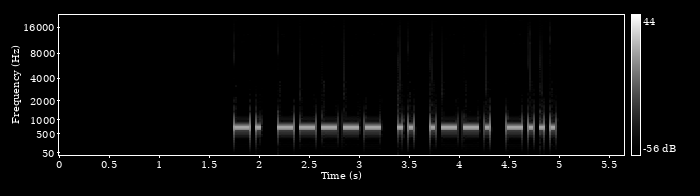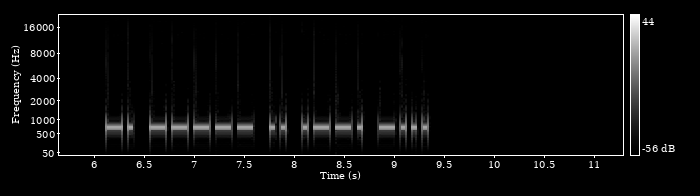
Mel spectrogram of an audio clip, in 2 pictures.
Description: Morse code, heard as a keyed tone, about 21 wpm, 700 Hz. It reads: N0IPB N0IPB
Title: USA Call Signs - 5 Characters - Repeated 2x - 22wpm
